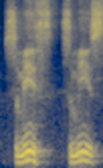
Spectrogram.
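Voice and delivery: 什么意思 run together so it sounds like "Smith"; 什么意思 slurred to Smith. Shown as a demonstration. Teaching the Taiwanese slur to her co-host, sounding out Smith. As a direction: blur 什么意思 into one word, Smith. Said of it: "我们会这样念的哦".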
